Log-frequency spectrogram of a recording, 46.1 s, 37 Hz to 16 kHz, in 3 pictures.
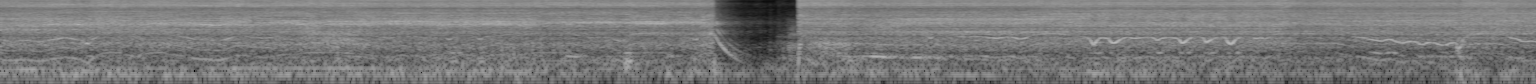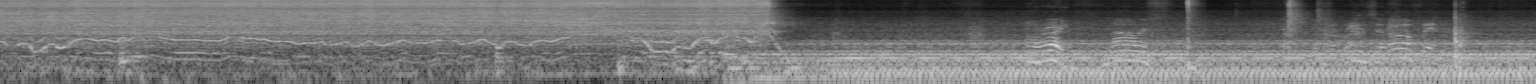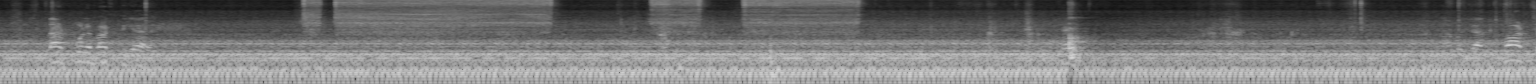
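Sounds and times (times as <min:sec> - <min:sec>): power tool whining on metal: 0:00.0 - 0:23.4, 0:33.7 - 0:39.5
low rhythmic hum: 0:21.8 - 0:46.0.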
